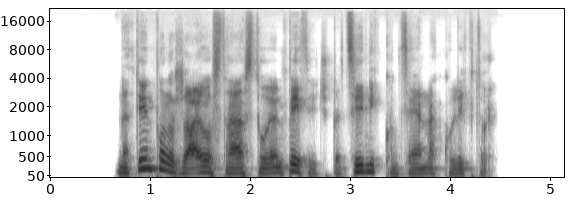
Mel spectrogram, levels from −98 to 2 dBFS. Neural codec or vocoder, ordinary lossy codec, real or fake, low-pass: codec, 44.1 kHz, 2.6 kbps, SNAC; none; fake; none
